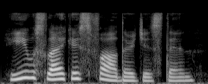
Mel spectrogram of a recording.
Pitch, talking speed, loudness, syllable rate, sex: 215 Hz, 200 wpm, -17 LUFS, 4.2 syllables/s, female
